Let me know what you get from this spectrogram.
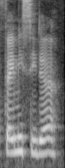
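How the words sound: The word is pronounced the Dutch way.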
